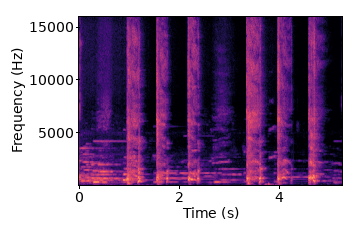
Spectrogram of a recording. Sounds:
Cough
